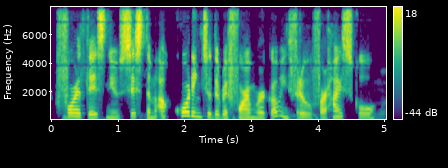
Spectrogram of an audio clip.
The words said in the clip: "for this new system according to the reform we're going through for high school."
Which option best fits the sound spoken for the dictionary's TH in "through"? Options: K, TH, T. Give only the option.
TH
